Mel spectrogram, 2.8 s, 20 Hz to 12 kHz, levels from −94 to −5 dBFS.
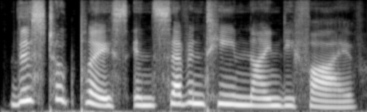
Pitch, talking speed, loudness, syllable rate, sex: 250 Hz, 155 wpm, -15 LUFS, 4.6 syllables/s, female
